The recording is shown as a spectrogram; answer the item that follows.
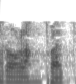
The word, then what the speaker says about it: Barthes: Dulu ada kipernya MU yang legendaris, Fabien Barthez, kalian bacanya kan. Harusnya enggak, tesnya jangan sampai bunyi.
